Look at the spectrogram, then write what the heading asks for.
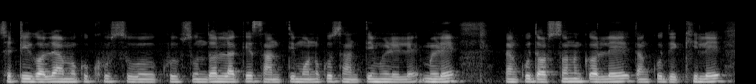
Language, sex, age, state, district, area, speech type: Odia, male, 18-30, Odisha, Cuttack, urban, spontaneous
